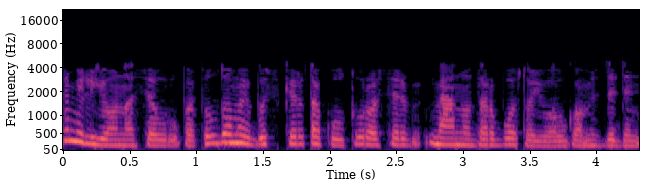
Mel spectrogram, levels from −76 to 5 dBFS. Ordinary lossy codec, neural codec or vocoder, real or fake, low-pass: AAC, 16 kbps; none; real; 19.8 kHz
